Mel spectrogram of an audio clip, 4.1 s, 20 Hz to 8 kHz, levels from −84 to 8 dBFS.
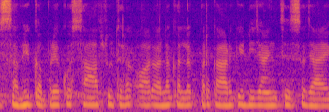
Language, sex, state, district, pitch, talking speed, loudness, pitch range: Hindi, male, Uttar Pradesh, Jyotiba Phule Nagar, 150 Hz, 205 wpm, -21 LUFS, 145-155 Hz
